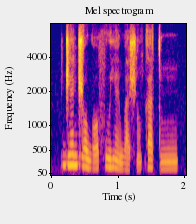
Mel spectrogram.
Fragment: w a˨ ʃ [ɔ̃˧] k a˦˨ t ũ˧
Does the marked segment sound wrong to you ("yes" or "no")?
yes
